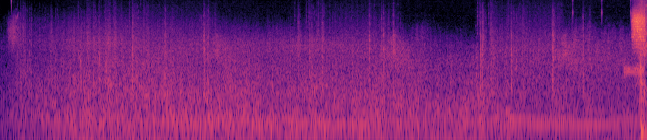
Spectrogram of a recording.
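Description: Space combat in Eve Online, with sustained weapons fire and explosions forming a dense, continuous roar of booms and rumbling blasts, loud and steady with no voices.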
